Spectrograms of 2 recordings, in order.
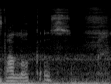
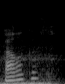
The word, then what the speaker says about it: Valakos: Oh, that I was calling him Valokos. No. Wait. Valakos? I pronounced it right.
